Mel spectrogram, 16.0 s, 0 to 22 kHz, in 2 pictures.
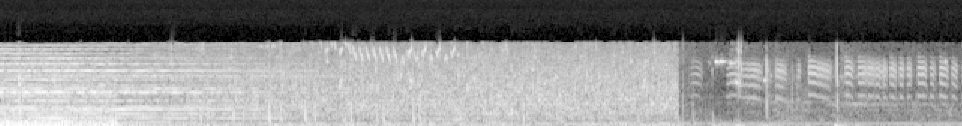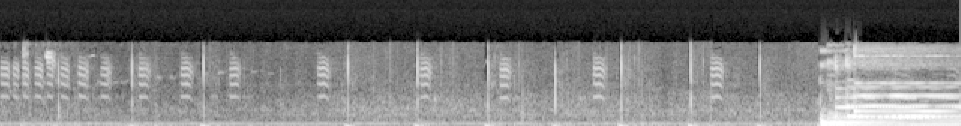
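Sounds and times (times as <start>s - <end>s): faint birds chirping: 0.0s - 16.0s.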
